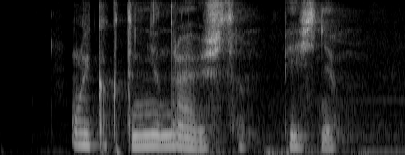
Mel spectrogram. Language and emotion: Russian, neutral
